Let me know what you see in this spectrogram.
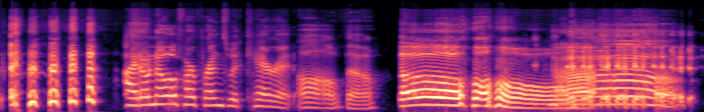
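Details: Adult speaker; typical speech.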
